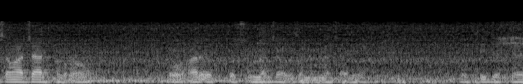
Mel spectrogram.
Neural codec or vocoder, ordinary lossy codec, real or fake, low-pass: codec, 16 kHz, 16 kbps, FunCodec, trained on LibriTTS, 50 frames a second; none; fake; none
